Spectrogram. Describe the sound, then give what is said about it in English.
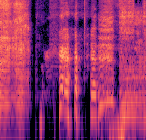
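A loud, drawn-out fart with a buzzy, wavering pitch, breaking into several sputtering bursts and ending in a low rumble, heard on its own without talking. “Just a big old fart.”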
